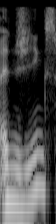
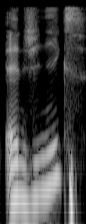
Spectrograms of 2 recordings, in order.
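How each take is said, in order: First: It is said as one word ending like 'jinx'. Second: It is said as 'engine' followed by the letter X. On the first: The speaker calls it wrong. "moi je dis toujours Nginx, mais c'est pas comme ça qu'il faudrait prononcer" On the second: The speaker calls it right. "c'est engine comme, heu, un moteur, engine X"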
